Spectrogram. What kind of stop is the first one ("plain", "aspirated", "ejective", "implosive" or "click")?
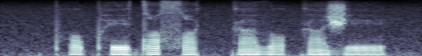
aspirated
